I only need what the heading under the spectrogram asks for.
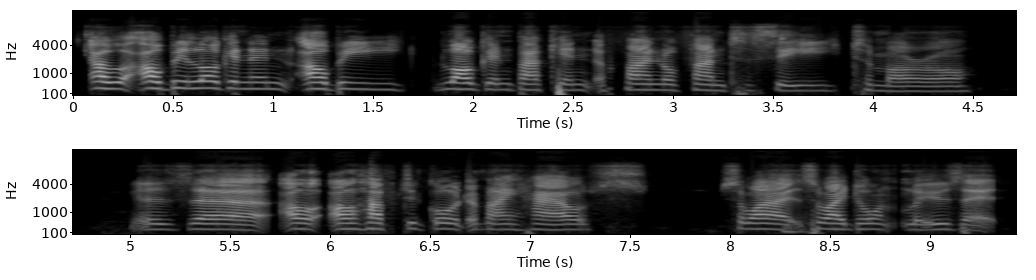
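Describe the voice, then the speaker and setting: A woman's voice: medium pitch, steady tone, normal speed, sharp tone, smooth, dry recording, rough recording. A woman hosting a casual livestream, chatty and rambling, often restarting her sentences. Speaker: livestream host.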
